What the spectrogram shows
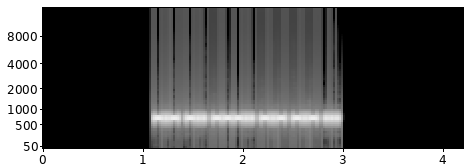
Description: Morse code, heard as a keyed tone, about 43 wpm, 700 Hz. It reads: KD8KKS
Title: USA Call Signs - 6x Character Spacing - 45wpm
